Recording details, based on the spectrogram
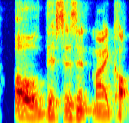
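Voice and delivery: ordinary delivery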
